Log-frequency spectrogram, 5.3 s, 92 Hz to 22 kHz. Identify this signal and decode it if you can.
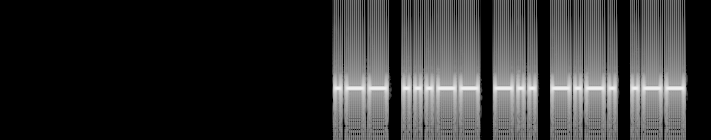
Morse code, heard as a keyed tone, about 28 wpm, 700 Hz. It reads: W3DCW
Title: USA Call Signs - 5 Characters - Repeated 3x - 28wpm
